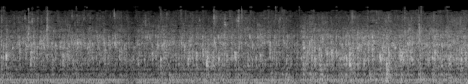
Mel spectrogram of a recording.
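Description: Spring rolls shallow-frying in hot oil in a pan: a dense, steady sizzle full of small crackles and pops. A steady low hum runs underneath.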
